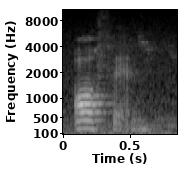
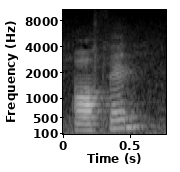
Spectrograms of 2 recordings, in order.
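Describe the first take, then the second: No difference in how they are said.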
